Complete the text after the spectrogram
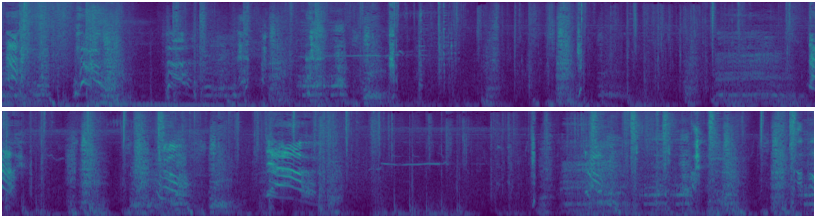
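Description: A spear strikes a stag with sharp thuds.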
